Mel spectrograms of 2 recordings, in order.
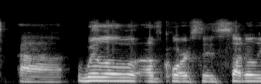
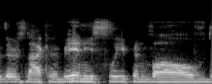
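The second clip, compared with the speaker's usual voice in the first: plain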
